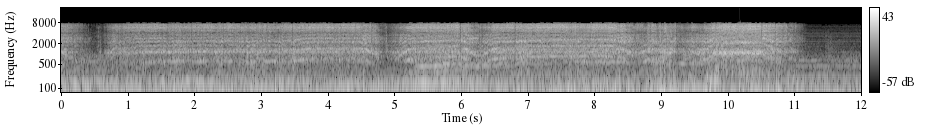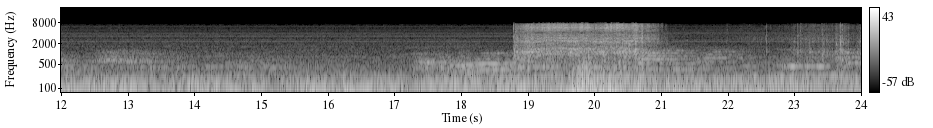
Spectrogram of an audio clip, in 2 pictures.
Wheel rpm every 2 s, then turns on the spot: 100, 160, 150, 190, 170, 110, 0, 0, 0, 60, 50, 20.
22-24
